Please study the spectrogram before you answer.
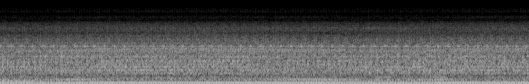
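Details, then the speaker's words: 2008 Nissan X-Trail T31 2.5L with replacement engine just installed, first run while bleeding coolant air: steady, even low idle with a smooth hum, no knocks, ticks or misses; running nice, normal idle. "but it sounds like we've um bypassed that which is great and um yeah it's running nice"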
